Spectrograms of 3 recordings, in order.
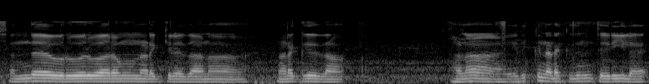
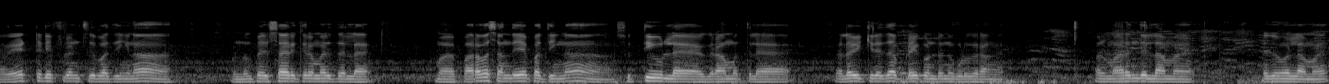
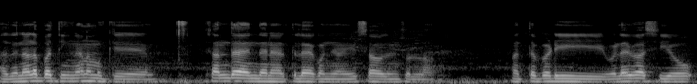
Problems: background conversations at intervals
